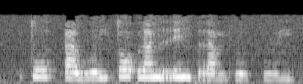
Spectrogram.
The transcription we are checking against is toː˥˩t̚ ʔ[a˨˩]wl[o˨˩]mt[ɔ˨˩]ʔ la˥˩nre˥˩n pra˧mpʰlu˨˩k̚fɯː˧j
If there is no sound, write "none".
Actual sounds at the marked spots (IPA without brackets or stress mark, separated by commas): a˨˩, o˧, ɔ˥˩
